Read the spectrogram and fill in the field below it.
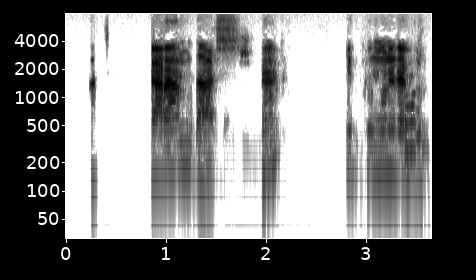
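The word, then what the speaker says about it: карандаш: আচ্ছা, তারপর হচ্ছে পেন্সিল, পেন্সিল কি বলে দেখেন, কারান্দাস। আচ্ছা, কারান্দাস।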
